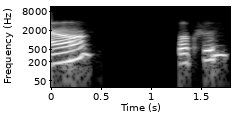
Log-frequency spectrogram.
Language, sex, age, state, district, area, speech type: Assamese, female, 60+, Assam, Charaideo, urban, conversation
